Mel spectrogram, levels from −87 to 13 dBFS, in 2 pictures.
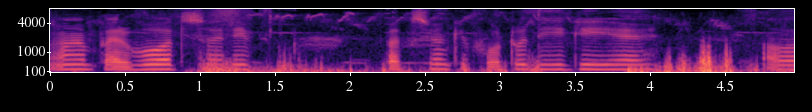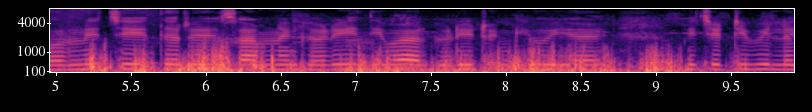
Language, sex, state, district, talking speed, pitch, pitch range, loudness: Hindi, female, Rajasthan, Bikaner, 150 wpm, 215 Hz, 160-225 Hz, -21 LUFS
